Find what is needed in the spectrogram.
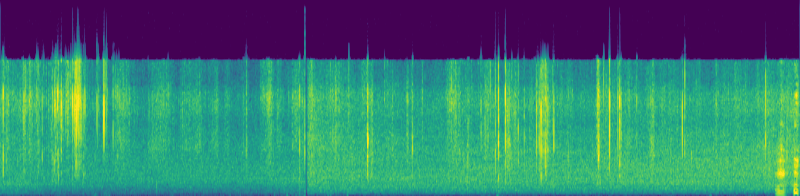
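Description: Steady outdoor background hiss that grows a little louder after about four seconds, with scattered light clicks and rustles from handling and footsteps.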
